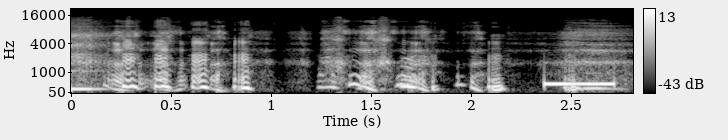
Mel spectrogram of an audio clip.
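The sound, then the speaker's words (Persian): A telephone busy tone sounds after a call is cut off: a single short, steady mid-pitched beep that follows a stretch of speech. “متاسفانه تماس جانم قطع شد”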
